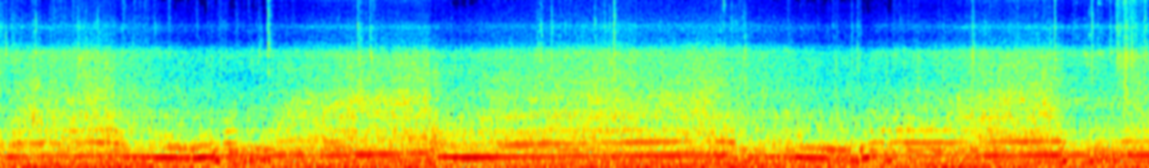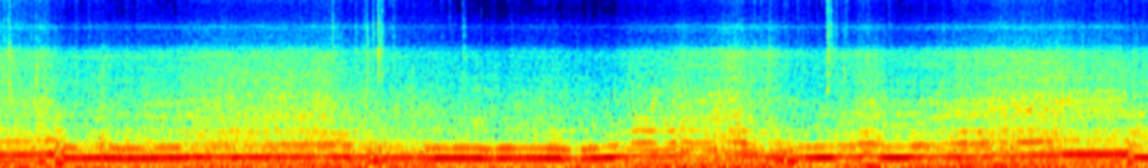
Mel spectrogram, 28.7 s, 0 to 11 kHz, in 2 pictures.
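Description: Bentley Continental GT's twin-turbo W12 engine under hard acceleration on a hill-climb run. Its pitch climbs steadily, then drops sharply several times at gear changes and as the car slows for corners.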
